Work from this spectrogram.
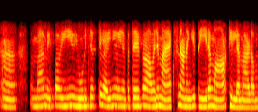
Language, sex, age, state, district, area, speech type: Malayalam, female, 30-45, Kerala, Kottayam, rural, conversation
